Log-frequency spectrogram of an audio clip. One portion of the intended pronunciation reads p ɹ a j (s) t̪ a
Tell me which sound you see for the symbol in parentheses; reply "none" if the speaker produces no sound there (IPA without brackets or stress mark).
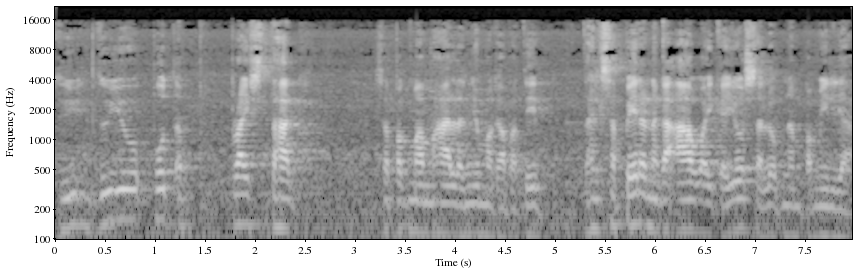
s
